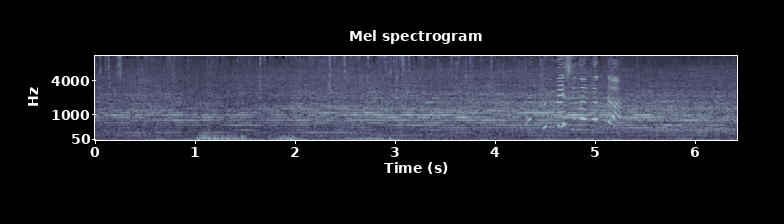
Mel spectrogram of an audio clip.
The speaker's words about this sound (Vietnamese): Cầu vừa được tách ra, các tàu thuyền lớn chờ sẵn từ trước liền hú coi và bắt đầu đi qua phía dưới cầu.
